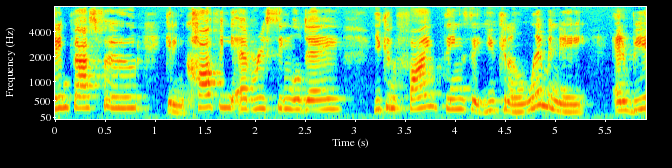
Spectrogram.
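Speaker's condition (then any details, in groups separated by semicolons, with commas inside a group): No condition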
